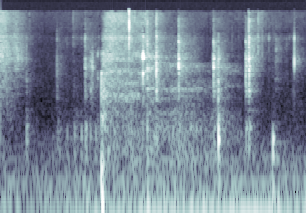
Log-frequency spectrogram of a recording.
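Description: A few faint, short clicks and light rustles from a marker and paper being handled, over a low steady hum.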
